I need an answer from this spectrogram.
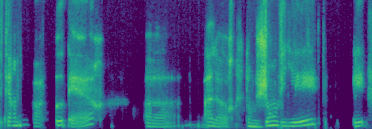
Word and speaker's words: janvier: Alors, donc janvier et février sont traités, they're treated like ER verbs in the sense that the ER à la fin is not pronounced. It's just treated like an accent aigu. Aigu. So janvier, it stops at E. So it's not janvier, but janvier. D'accord?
